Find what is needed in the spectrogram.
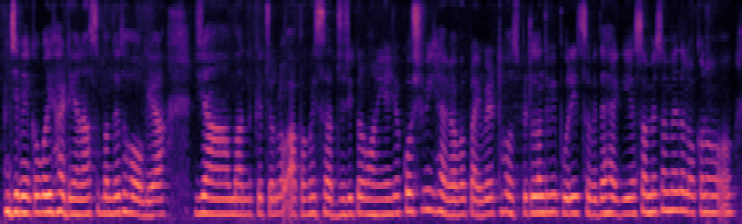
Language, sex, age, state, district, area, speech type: Punjabi, female, 18-30, Punjab, Fazilka, rural, spontaneous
